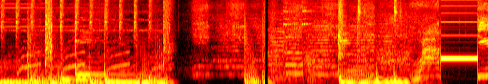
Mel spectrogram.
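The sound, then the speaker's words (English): A punchy, busy music jingle with plucked hits and a brief drop-out, ending in a steady, clean censor beep tone that holds for about half a second over the music. “We're going to take a look back at something that happened on the show and see if you can guess what the beep is behind the beep.”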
